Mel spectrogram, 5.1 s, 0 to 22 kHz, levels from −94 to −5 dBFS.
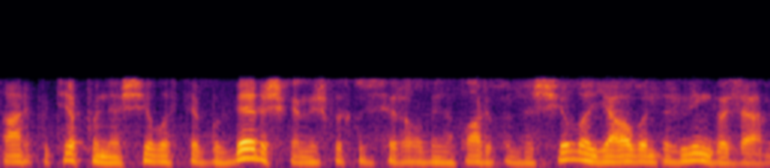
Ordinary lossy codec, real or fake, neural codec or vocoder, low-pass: Opus, 32 kbps; fake; codec, 16 kHz, 0.8 kbps, ZipCodec; 3.6 kHz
